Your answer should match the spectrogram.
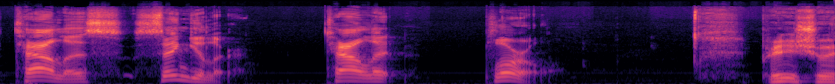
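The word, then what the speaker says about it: tallit: You see, in modern Hebrew, the word is pronounced talit with the stress on the final syllable.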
